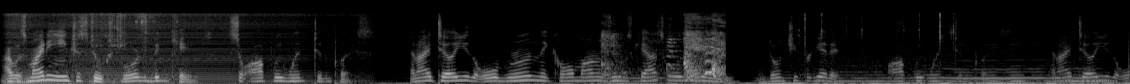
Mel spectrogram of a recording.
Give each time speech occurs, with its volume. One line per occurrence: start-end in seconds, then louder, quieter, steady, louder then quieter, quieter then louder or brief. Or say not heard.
0.0-11.2 quieter.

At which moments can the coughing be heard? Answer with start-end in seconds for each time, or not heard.
6.0-7.3.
